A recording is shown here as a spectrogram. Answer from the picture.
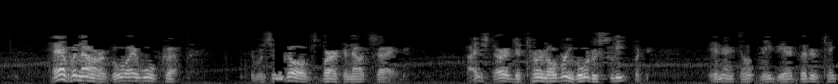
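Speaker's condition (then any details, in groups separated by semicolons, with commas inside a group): No condition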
